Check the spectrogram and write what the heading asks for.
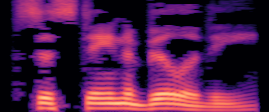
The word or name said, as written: Sustainability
